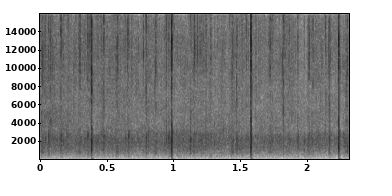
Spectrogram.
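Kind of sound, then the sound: crowd, crowd cheering and applause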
